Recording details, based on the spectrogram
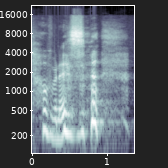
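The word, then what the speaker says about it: jóvenes: me were the Hoven the henus means young people in in Spanish spelled with a J but it's henus um and it was a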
